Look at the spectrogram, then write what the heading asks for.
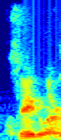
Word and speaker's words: Ziegler: Ziegler.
